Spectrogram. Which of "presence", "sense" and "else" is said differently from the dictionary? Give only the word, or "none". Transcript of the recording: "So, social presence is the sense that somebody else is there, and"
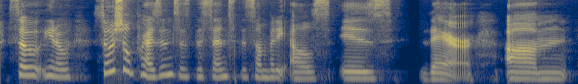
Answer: none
